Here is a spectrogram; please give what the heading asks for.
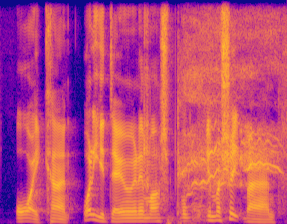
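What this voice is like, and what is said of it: Attempted Australian accent. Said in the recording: “I can't do an Australian accent.”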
